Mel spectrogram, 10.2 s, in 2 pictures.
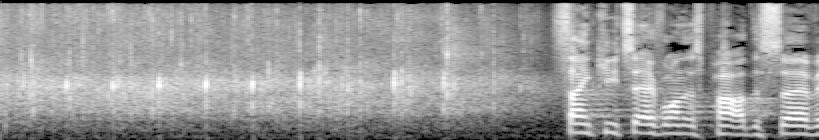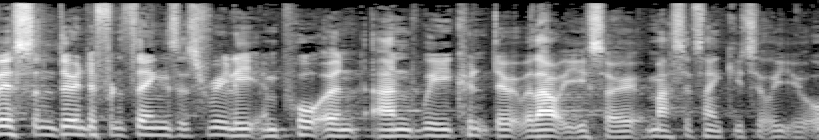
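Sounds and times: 
crowd clapping: 0.0 - 3.8
speech: 3.6 - 10.2.

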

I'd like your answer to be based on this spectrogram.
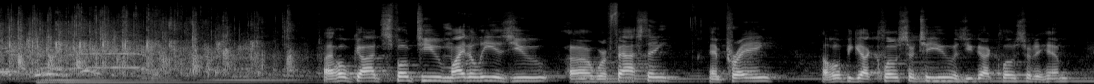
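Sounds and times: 
church congregation hooting, cheering and clapping: 0.0 - 2.9
speech: 3.2 - 10.9.

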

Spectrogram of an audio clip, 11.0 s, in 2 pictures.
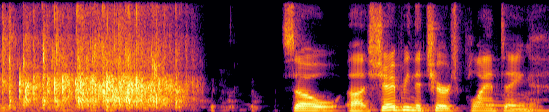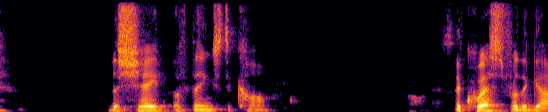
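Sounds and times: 
audience round of applause: 0.0 - 2.1
speech: 2.9 - 5.6, 6.6 - 8.2, 10.0 - 10.9.

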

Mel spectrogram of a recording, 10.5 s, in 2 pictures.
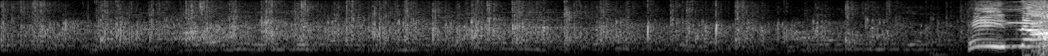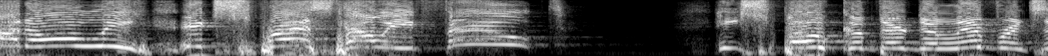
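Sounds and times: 
audience clapping hands: 0.0 - 5.4
speech: 4.9 - 8.1, 8.8 - 10.4.

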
